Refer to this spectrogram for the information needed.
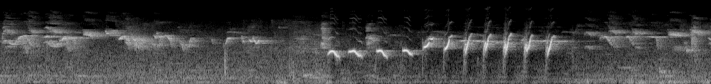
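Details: Greater green leafbird singing as a lure for young birds: varied warbled phrases, then a run of short slurred notes and a quick burst of sharp repeated chips, with a steady background hiss.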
